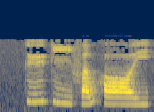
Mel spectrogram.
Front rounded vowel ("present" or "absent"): present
